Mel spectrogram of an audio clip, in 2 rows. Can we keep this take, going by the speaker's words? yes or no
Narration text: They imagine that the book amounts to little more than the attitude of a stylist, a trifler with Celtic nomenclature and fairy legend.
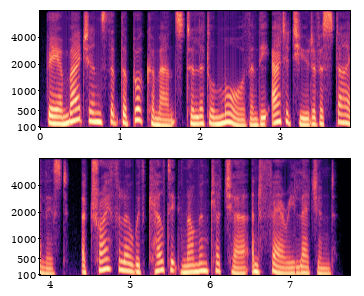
no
